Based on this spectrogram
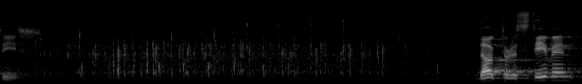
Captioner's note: applause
